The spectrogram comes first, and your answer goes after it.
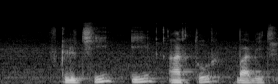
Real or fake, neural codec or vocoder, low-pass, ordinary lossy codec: real; none; 7.2 kHz; none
